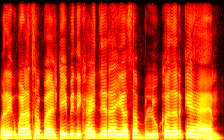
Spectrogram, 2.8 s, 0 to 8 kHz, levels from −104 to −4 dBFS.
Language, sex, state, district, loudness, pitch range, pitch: Hindi, male, Jharkhand, Garhwa, -10 LUFS, 170-185 Hz, 180 Hz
